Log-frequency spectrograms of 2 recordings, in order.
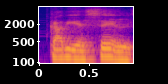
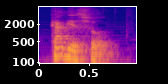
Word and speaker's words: Caviezel: Se dice así, pero es Jim Caviezel, si lo decimos como dominicano. Uh-huh. Caviezel, así lo dicen los gringos.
